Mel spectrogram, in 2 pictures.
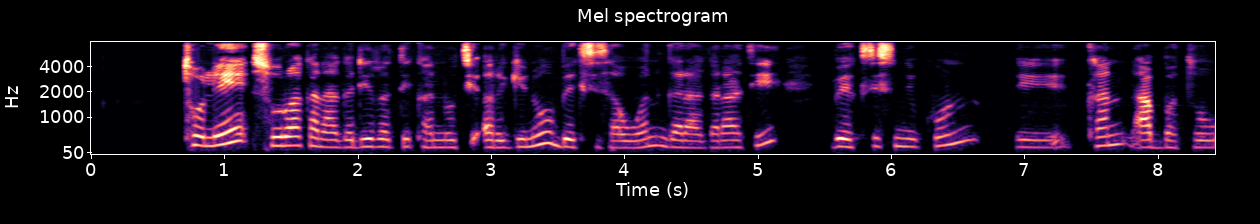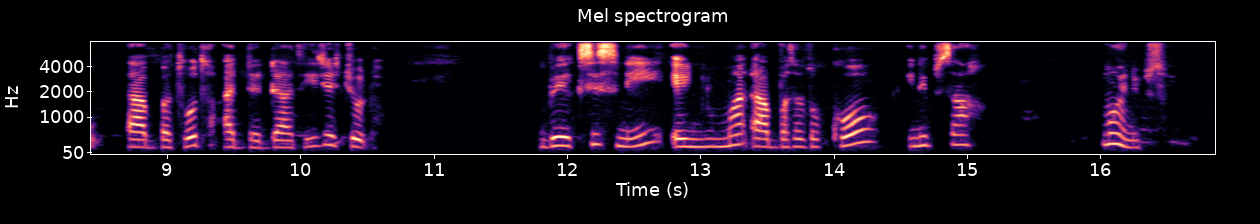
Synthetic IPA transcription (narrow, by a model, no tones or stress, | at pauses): t̪ʰɔle̞ːsuːɾaːkɐnaːɡɐd̪iːrːɐt̪ːɪkɐnːʊt̪ɪʔɐɾɡɪnʊbe̞ːksɪsaːwːɐnɡɐɾaːɡɐɾaːt̪i | be̞ːksɪsnɪkʊn | kʰɐnːbᶑaːbːɐt̪ʰoːt̪ɐʔɐd̪ːɐd̪ːaːt̪id͡ʒɛt͡ʃːuːᶑɐ̥ | beːksɪsnɪeːɲːʊmːaːᶑaːbːɐt̪ɐt̪ɔkːoː | ɪnɪbsa | moɪnɪb̥sʊ̥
